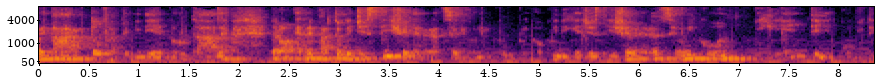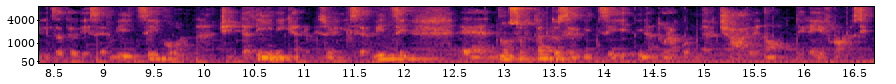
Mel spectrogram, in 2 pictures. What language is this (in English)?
Italian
